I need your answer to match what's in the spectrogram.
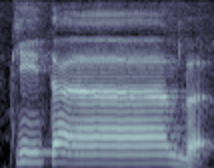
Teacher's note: diwakafkan dengan memberikan pantulan pada huruf ba. Walaupun huruf ba itu hidup, kita ba, tapi bila kita wakaf, dianya menjadi mati mendatang. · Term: qalqalah kubra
